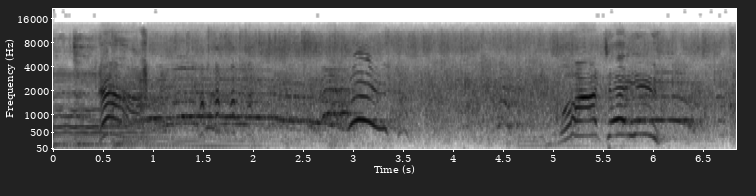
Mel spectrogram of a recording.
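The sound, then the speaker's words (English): An audience applauds steadily for several seconds, a dense wash of clapping with excited voices and whoops rising over it in bursts near the start and again toward the end. “There ain't nothing I like better than all that applesauce you're giving. I mean, hand applause you're giving me out there.”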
